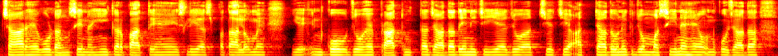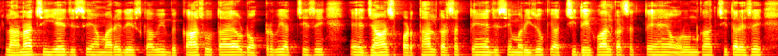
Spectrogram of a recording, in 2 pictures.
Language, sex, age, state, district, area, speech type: Hindi, male, 30-45, Rajasthan, Karauli, rural, spontaneous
